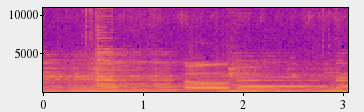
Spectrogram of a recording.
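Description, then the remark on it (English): Electric guitar strummed through a reverb patch that also adds a little delay and includes a Digitech Whammy, loud, sustained chords washing into one another with a lingering ambient tail as the harmony shifts a few times; no voices. “Then my reverb patch has both my reverb”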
